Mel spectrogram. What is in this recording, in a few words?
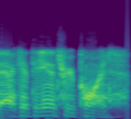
at our spawn, professional epic; vo; Counter Strike Model Pack; CS:GO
